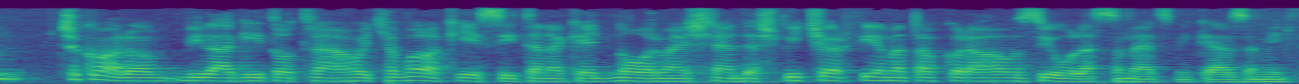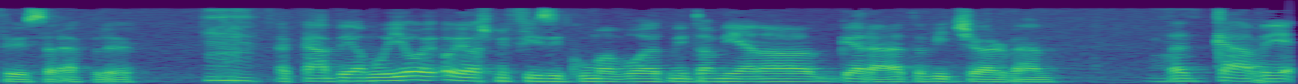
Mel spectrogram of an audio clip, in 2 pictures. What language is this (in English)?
Hungarian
